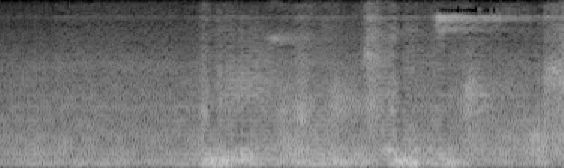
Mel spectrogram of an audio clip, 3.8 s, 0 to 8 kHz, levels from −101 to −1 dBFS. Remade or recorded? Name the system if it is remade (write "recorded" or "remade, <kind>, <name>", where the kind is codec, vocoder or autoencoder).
remade, vocoder, WaveNeXt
